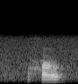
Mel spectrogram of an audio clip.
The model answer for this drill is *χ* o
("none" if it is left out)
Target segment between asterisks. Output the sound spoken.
χ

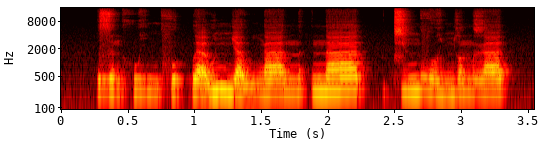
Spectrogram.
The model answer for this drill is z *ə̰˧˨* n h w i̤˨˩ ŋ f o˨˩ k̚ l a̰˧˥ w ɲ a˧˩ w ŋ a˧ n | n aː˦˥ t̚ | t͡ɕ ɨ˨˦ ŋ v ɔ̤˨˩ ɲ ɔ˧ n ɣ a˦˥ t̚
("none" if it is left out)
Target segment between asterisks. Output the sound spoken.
ə̰˧˨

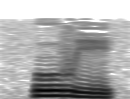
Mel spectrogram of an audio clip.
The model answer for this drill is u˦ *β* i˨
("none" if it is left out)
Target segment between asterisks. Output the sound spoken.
β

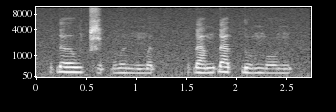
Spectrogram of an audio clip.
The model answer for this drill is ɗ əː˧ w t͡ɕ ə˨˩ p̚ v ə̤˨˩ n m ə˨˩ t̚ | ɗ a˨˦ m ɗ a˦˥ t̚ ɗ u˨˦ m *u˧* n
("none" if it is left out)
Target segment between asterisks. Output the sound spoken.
o˧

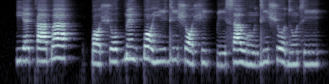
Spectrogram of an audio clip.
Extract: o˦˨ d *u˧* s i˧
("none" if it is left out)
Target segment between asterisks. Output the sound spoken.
ũ˧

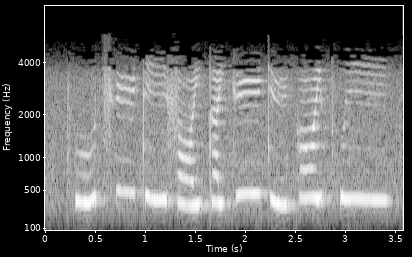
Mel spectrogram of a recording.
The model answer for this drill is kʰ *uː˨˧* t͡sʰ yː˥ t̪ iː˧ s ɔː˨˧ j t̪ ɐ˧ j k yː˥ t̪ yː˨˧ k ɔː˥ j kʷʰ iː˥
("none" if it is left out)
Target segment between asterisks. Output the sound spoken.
uː˨˥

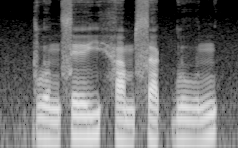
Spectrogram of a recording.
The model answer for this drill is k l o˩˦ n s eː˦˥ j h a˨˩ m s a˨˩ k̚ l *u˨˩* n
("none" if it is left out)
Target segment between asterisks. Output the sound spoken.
u˩˦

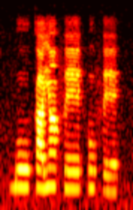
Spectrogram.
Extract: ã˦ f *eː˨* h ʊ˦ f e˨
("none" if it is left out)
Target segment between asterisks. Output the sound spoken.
eː˨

